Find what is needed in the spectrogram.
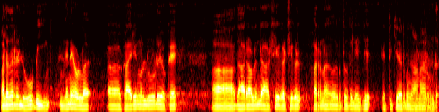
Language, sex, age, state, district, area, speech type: Malayalam, male, 60+, Kerala, Idukki, rural, spontaneous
